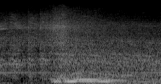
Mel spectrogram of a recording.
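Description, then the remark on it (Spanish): A van's engine turns over and catches, then revs up into a steady, droning hum, fairly loud, with no voices. “Entramos a la camioneta, nos abrochamos los cinturones y mi padre encendió el motor.”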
